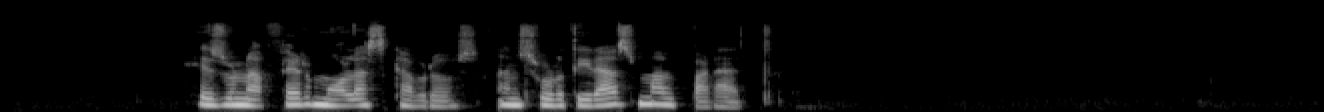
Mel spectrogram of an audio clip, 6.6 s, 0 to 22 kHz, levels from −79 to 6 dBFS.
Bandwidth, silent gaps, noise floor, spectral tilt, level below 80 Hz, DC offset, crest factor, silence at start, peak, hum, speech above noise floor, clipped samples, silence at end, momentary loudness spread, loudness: 10 kHz; none; -78 dBFS; -6 dB/octave; -78 dBFS; under 0.1%; 18 dB; 1 s; -12 dBFS; none; 52 dB; under 0.1%; 2.75 s; 12 LU; -27 LUFS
